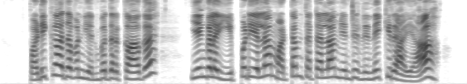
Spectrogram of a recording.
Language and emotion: Tamil, angry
